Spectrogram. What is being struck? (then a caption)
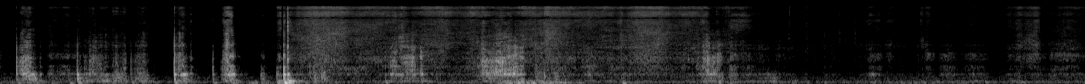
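Corrugated cardboard box. Fingertips and a long nail lightly trace and scratch across a hollow brown corrugated cardboard box panel. The result is a soft, dry rasping and rubbing with a few sharper scratchy bursts and low hollow thumps early on, then a steadier brushing that fades quieter toward the end.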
